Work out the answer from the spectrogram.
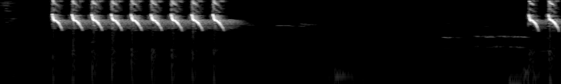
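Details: Energetic bar-winged prinia, used as a training recording for contest birds, delivers a rapid series of eight bright descending chips, falls silent for nearly three seconds, then starts another burst.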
